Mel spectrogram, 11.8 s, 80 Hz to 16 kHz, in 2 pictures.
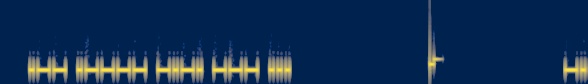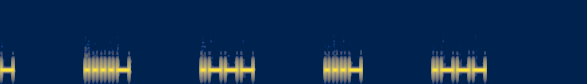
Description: Morse code, heard as a keyed tone, about 30 wpm, spaced as for 15 wpm, 700 Hz. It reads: W1COS K4JVJ
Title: USA Call Signs - 5 Characters - 6x Character Spacing - 30wpm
